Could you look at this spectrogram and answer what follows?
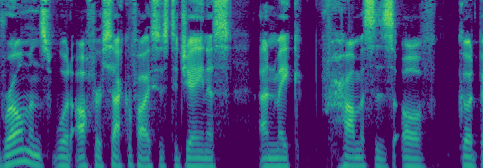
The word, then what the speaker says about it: Janus: This new date honored Janus, like anus with a J, a two-faced god.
